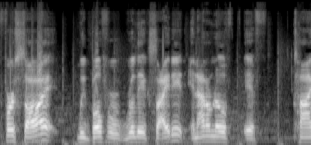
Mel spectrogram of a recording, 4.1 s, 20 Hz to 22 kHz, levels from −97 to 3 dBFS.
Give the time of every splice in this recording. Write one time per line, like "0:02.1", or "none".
none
